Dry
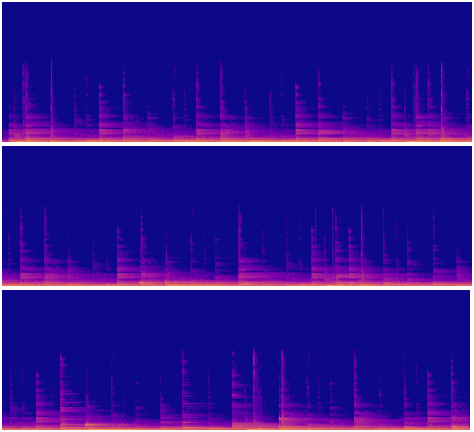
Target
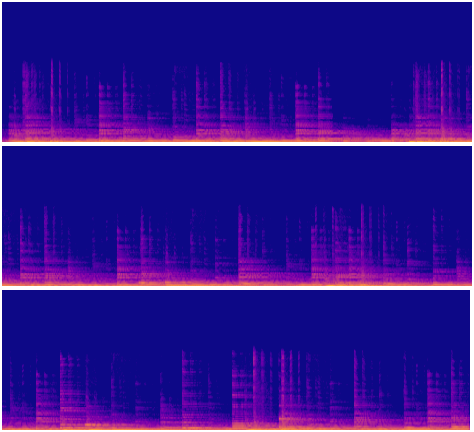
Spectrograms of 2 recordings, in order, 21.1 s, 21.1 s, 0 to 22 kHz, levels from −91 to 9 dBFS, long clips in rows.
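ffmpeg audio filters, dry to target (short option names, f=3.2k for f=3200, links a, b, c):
-filter_complex "[0:a]asplit=2[a][b];[b]asplit=4[c][d][e][f];[c]adelay=123,afreqshift=-47,volume=-9.5dB[g];[d]adelay=246,afreqshift=-94,volume=-18.6dB[h];[e]adelay=369,afreqshift=-141,volume=-27.7dB[i];[f]adelay=492,afreqshift=-188,volume=-36.9dB[j];[g][h][i][j]amix=inputs=4:normalize=0[k];[a][k]amix=inputs=2:normalize=0,flanger=delay=15.5:depth=3.5:speed=1.5,asettb=1/sr,asplit=3[l][m][n];[l]atrim=end=4.964[o];[m]atrim=start=4.96:end=6.12,asetpts=PTS-STARTPTS,afade=t=in:d=0.004:c=qsin,afade=t=out:st=1.156:d=0.004:c=qsin,acrossover=split=200 2100:gain=0.158 1 0.1[p][q][r];[p][q][r]amix=inputs=3:normalize=0[s];[n]atrim=start=6.116[t];[o][s]acrossfade=d=0.004:c1=hsin:c2=qsin[u];[u][t]acrossfade=d=0.004:c1=qsin:c2=hsin,volume=5.5dB"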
